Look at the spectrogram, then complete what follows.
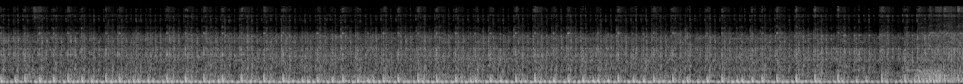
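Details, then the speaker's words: RX two-stroke motorcycle lacking power: idles with rough rattling clatter over a heavy low drone; poor compression and heavy reed membranes noted, piston slap from off-centre bore and cracked piston. "Oke, dari suara mesinnya teman-teman bisa dengar, dan ini motor tenaganya kurang maksimal."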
